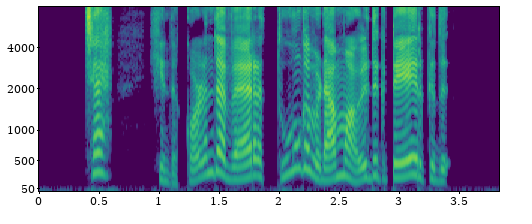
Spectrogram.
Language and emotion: Tamil, angry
